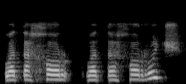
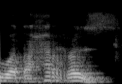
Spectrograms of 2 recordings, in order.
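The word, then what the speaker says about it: وتحرّز: Kalau watahorruj? Ini wataharraz.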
